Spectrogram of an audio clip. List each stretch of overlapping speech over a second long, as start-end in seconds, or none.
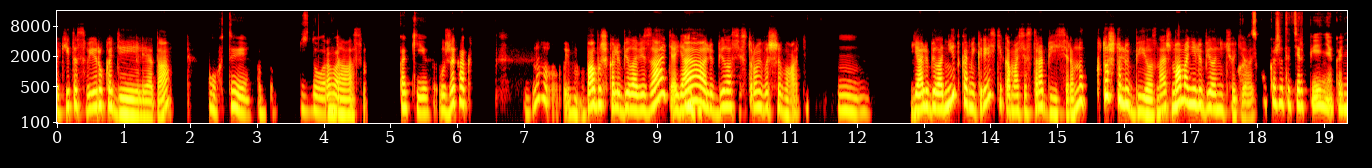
none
